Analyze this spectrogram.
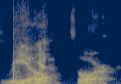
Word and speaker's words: Realtor: tour uh but it's so funny when you listen to a real tour say it incorrectly it just cracks me up uh so I'm glad you brought that up I'm glad you tour two syllables real Tor uh so wal I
